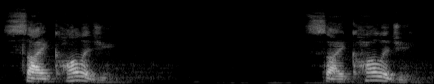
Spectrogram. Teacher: P is silent at the beginning of a few words. The P sound is silent, like this word, psychology.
